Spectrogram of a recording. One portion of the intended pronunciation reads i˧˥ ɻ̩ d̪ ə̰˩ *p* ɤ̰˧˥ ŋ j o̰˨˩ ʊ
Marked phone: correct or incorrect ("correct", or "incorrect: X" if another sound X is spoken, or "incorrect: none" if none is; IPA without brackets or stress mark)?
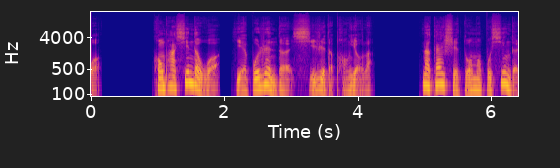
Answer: incorrect: pʰ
